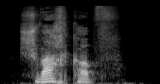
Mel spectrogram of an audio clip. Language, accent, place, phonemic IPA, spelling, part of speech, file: German, Germany, Berlin, /ˈʃvaxkɔpf/, Schwachkopf, noun, De-Schwachkopf.ogg
- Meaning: dimwit, idiot, jerk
